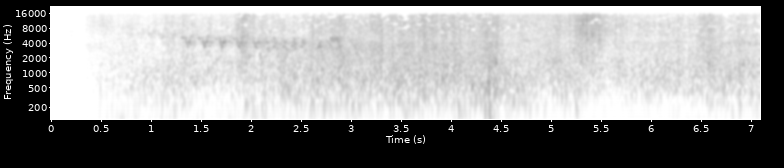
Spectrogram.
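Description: A waterfall rushes and splashes steadily into a pool.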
